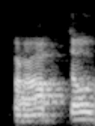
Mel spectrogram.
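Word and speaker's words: प्राप्तौ: And the next also kshetra praptau, praptau we say. So the pakara, it's like as if we have an extra pa. It is not there actually, but that is how we have to pronounce that.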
